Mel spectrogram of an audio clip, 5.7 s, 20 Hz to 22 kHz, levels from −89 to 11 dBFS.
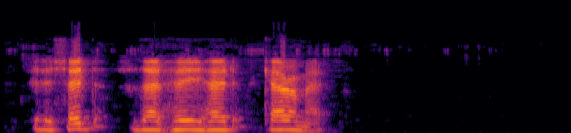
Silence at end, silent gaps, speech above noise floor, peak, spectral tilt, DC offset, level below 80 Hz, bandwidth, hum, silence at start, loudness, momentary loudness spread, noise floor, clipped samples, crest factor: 2.5 s; none; 64 dB; -2 dBFS; -5.5 dB/octave; under 0.1%; -64 dBFS; 8 kHz; none; 0.3 s; -18 LUFS; 18 LU; -83 dBFS; under 0.1%; 20 dB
